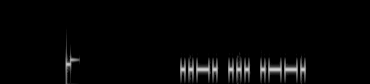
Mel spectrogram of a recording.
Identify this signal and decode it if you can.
Morse code, heard as a keyed tone, about 32 wpm, 700 Hz. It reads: FSP
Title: USA Call Sign Postfixes - 3 Letters 30wpm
